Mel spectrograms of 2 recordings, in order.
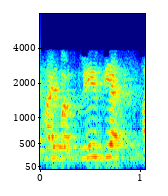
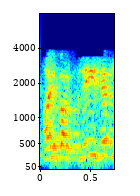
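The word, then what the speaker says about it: hyperplasia: طبعا بليجيا دي هتعملنا كتير وزي بعض الناس بتنطقها بليزيا ويتكع على تكتب الشوز كده ماشي مش مشكله دوس بالشوز معاك عايز هايبر بليزيا هايبر بليجيا انت في المنصوره اي نطق مقبول.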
